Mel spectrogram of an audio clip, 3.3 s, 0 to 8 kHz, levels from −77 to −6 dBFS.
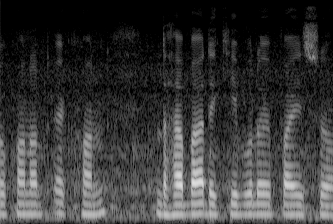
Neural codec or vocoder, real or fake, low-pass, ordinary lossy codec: none; real; 7.2 kHz; none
